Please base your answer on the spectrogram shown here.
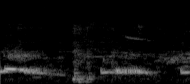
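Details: A decoy (hunting) spotted dove, described by its owner as a deep-voiced bird with dense, eager calling, gives deep, throaty, mellow coos: a drawn-out note, then two more after a brief pause, broken by a short dull knock.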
